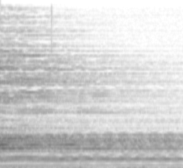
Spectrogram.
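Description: Computer playback of a notated score through sampled instruments: the final rolled, fortissimo piano chord, with a held cello note and a cymbal, ringing and slowly dying away.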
